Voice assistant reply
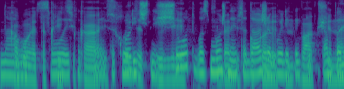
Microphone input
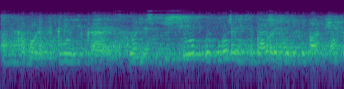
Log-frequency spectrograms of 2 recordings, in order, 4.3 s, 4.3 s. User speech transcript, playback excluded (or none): none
